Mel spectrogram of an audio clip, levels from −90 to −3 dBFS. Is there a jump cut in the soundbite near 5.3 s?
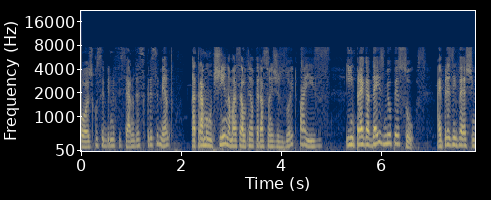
yes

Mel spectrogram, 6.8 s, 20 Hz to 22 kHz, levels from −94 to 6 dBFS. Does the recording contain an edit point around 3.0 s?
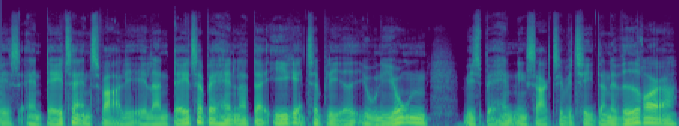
yes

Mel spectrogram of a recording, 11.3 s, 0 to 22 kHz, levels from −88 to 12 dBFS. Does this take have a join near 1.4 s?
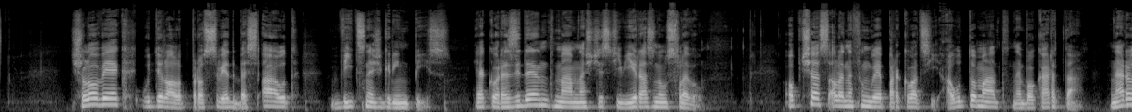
yes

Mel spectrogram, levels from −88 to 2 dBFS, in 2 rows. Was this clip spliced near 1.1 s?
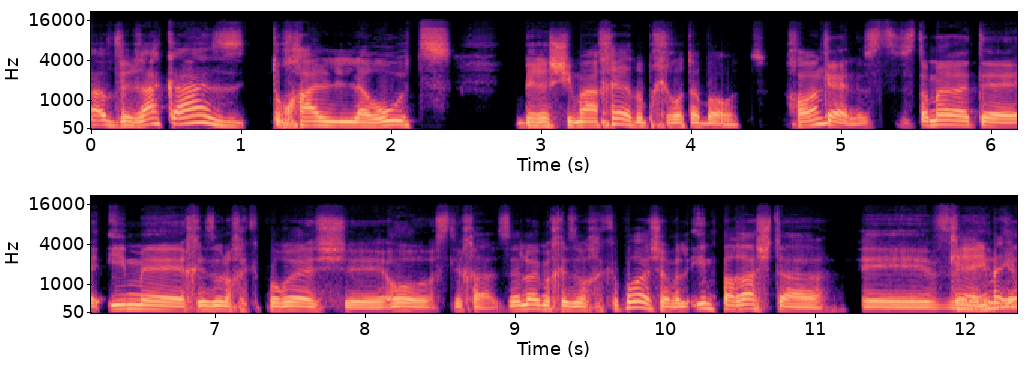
yes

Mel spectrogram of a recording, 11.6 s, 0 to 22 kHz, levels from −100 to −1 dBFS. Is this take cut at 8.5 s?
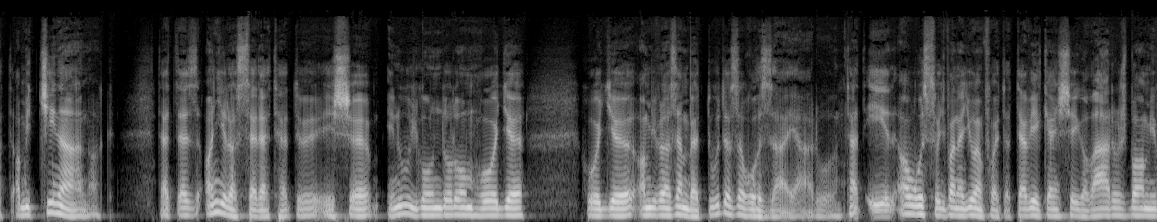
no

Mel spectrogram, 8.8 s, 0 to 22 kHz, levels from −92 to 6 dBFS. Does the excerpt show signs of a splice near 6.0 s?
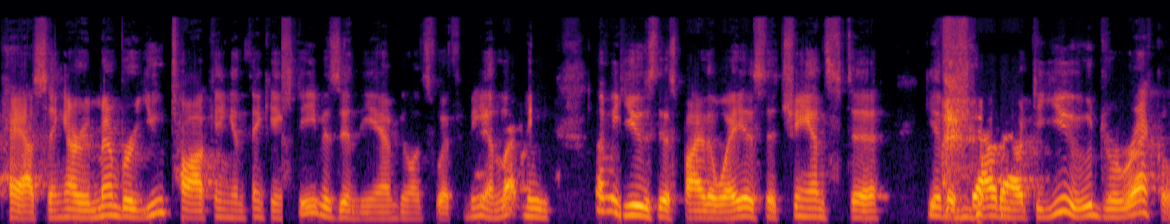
no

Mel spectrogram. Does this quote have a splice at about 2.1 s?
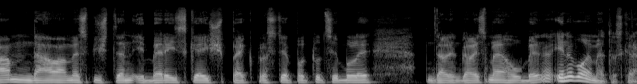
no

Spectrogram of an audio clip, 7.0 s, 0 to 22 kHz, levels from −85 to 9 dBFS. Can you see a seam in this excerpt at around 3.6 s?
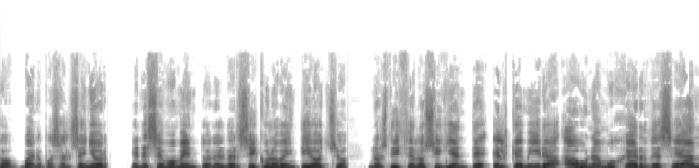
no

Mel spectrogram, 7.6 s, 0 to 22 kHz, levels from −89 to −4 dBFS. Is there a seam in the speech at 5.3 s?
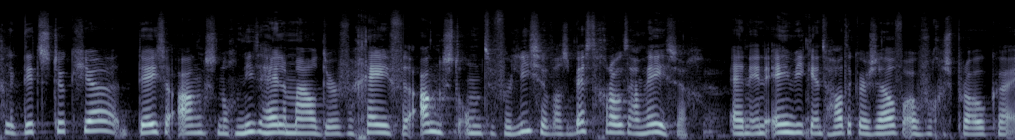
yes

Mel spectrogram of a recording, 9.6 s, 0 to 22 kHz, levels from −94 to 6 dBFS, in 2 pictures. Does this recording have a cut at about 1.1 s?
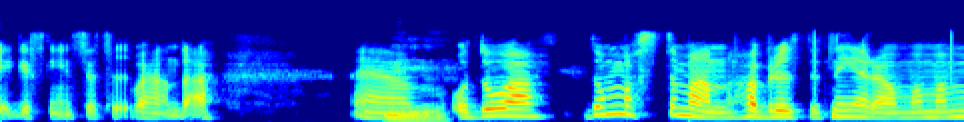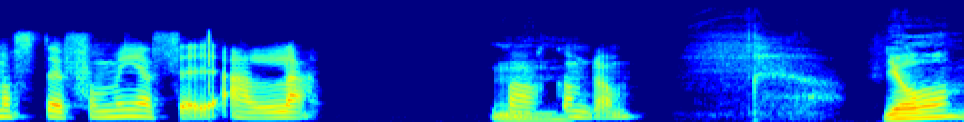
no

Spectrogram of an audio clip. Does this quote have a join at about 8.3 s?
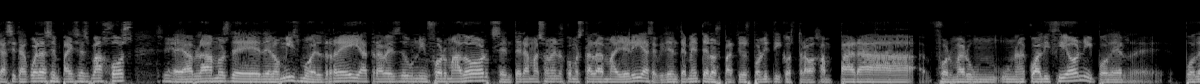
yes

